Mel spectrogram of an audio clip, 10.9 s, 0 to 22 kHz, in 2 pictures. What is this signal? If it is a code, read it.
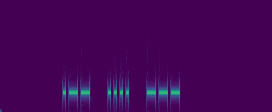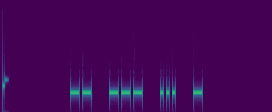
Morse code, heard as a keyed tone, about 20 wpm, spaced as for 15 wpm, 700 Hz. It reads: WHO MOST
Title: 2x Character Spacing - Top 100 Words - 20wpm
